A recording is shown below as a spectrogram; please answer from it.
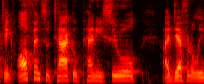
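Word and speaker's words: Penei Sewell: I'm gonna mispronounce this name somehow, but the Cincinnati Bengals at number 5 take offensive tackle Penny Sewell. I definitely mispronounced that.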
